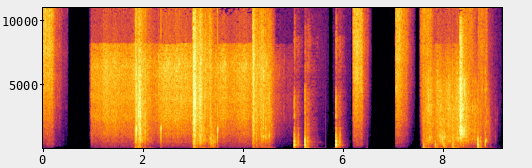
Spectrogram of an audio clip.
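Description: Dirt crunches and crumbles as it is dug away.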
